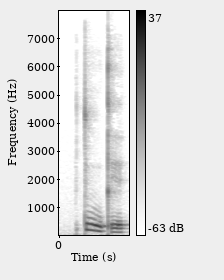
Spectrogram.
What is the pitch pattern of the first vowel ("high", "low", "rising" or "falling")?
falling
